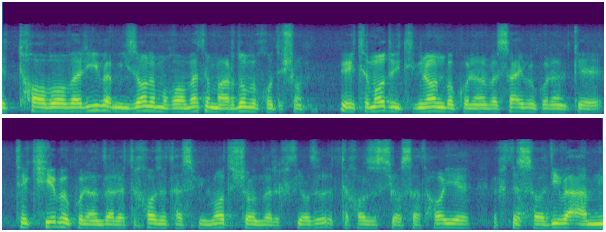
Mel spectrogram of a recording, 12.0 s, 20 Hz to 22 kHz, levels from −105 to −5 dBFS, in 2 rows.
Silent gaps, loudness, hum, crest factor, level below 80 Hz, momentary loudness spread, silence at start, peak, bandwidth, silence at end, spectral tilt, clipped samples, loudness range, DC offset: none; -23 LUFS; none; 16 dB; -70 dBFS; 7 LU; 0 s; -6 dBFS; 10 kHz; 0 s; -3.5 dB/octave; under 0.1%; 3 LU; under 0.1%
